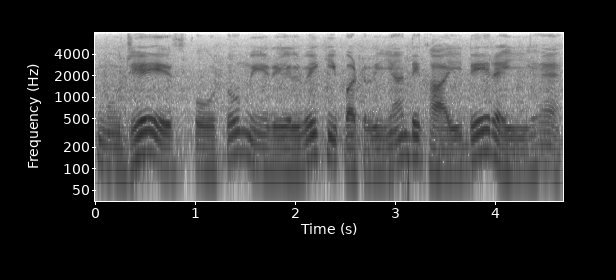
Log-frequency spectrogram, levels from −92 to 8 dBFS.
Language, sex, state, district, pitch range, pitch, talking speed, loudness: Hindi, male, Madhya Pradesh, Katni, 95-140 Hz, 100 Hz, 140 wpm, -18 LUFS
